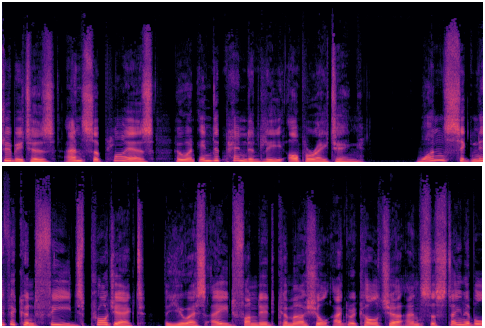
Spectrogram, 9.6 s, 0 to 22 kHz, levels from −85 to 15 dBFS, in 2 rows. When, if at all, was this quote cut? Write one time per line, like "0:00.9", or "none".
0:01.9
